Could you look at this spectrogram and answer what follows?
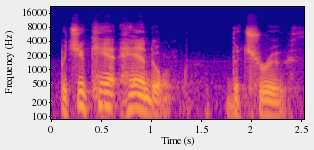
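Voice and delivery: low, slow, hushed delivery; quiet retold warning. Preacher voicing the prophet's hard truth to the king, quiet. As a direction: let it drop softly, with a pause before the truth.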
